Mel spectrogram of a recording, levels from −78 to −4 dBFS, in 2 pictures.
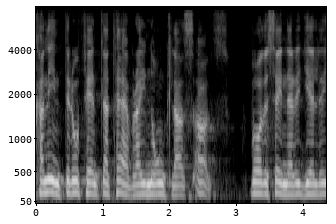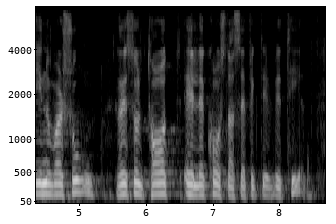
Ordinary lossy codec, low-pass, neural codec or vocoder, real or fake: Opus, 64 kbps; 7.2 kHz; none; real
